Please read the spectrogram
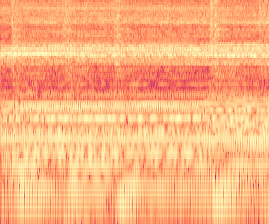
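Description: Rondalla music: a mixed choir of male and female voices holds a sung chord over strummed acoustic guitars, with a couple of fresh strums partway through.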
